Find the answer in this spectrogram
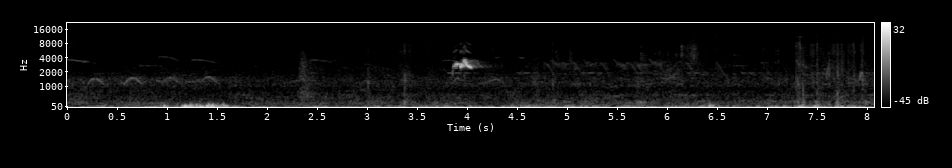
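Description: Birds calling at a garden bird table: a quick run of short rising-and-falling notes in the first two seconds, then a loud, sharp single call about four seconds in, with small scattered chirps. A brief low rumble comes just after the first second.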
